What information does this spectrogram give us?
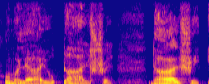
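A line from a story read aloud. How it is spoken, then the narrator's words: Exclaimed. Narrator (Russian): воскликнул Иван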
